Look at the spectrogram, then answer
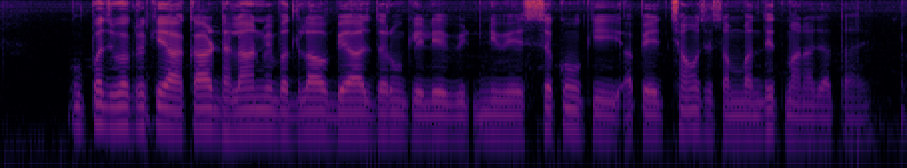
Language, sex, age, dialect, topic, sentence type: Hindi, male, 18-24, Awadhi Bundeli, banking, statement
